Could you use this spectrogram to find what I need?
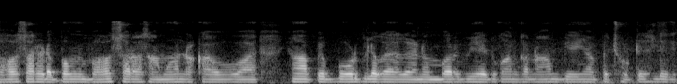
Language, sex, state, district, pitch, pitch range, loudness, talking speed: Hindi, male, Haryana, Jhajjar, 120 Hz, 115-120 Hz, -21 LUFS, 285 wpm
